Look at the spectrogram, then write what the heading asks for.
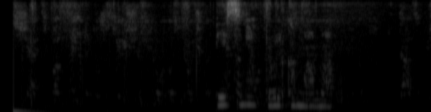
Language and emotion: Russian, neutral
